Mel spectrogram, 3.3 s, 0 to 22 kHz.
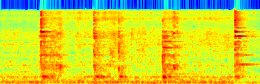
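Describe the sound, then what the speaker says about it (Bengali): Spices sautéed in a pan, heard as a low sizzle under four evenly spaced scraping strokes of a spoon stirring, close and distinct. "এর মধ্যে আমি মশলাপাতি সব দিয়ে দিয়েছি, দিয়ে ভালো করে 2 থেকে 3 মিনিট কষিয়ে নিয়েছি"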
